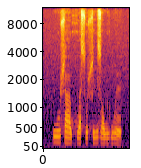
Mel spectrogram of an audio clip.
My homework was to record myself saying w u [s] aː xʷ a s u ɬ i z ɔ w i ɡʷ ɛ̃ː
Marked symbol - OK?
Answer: no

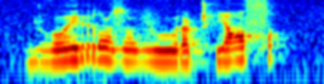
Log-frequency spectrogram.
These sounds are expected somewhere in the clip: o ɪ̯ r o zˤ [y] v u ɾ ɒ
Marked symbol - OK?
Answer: no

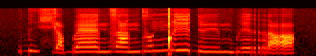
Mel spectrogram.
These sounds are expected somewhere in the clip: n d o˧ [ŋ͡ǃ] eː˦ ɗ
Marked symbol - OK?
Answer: yes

